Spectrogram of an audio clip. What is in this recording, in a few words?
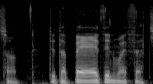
"bedd", Welsh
